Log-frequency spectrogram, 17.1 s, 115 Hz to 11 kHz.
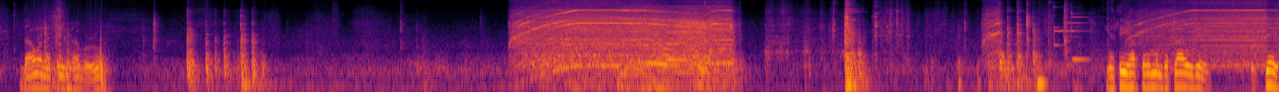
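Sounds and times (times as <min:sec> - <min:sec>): power tool motor whine: 0:06.8 - 0:09.9, 0:13.1 - 0:13.4, 0:15.1 - 0:17.0.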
